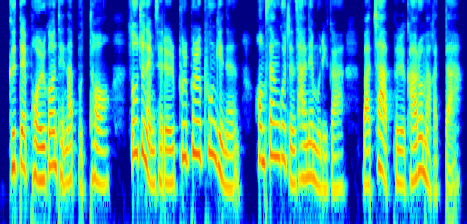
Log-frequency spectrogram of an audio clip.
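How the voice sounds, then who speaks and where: Expressive woman narrating a dramatic story. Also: fairly low pitch, no room sound, clean studio sound.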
